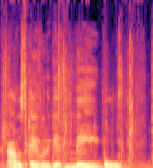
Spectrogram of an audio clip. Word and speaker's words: Mabel: I was able to get Mabel. I thought her name was Maple, but it is Mabel.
